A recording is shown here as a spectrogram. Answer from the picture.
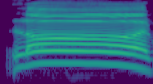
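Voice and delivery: usual speaking voice

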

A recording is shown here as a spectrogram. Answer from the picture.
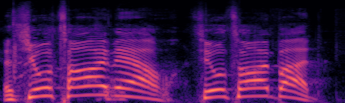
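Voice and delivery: hyped up. Real, not acted. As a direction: fire up the caller. Host hyping up a caller.

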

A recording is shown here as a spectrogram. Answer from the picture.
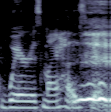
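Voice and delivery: loud, laughing demand; hammed-up suspicious wife; mock accusation. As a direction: confront an impostor, half laughing. Wife confronts a suspected impostor.

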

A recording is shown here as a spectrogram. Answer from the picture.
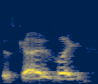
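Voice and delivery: can't believe what he's hearing; pitched-way-up indignant what; exasperated disbelief. Retold or imitated. Exasperated at the absurd claim.

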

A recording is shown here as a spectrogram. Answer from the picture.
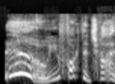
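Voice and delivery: high-pitched grossed-out "ew"; half-laughing disgust at a friend. Real, not acted. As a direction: recoil in disgust, pitch jumping up. Disgusted at the lyric.

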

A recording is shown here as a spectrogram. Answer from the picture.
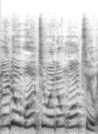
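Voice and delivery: put-on high-pitched little boy pleading; whining child. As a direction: imitate a kid who wants out. Voicing his son refusing.

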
